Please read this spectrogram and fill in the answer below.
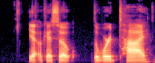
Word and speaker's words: Thai: That should be pronounced like Thae or Thay if you're going to use others, like the way we spell chair and stairs.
